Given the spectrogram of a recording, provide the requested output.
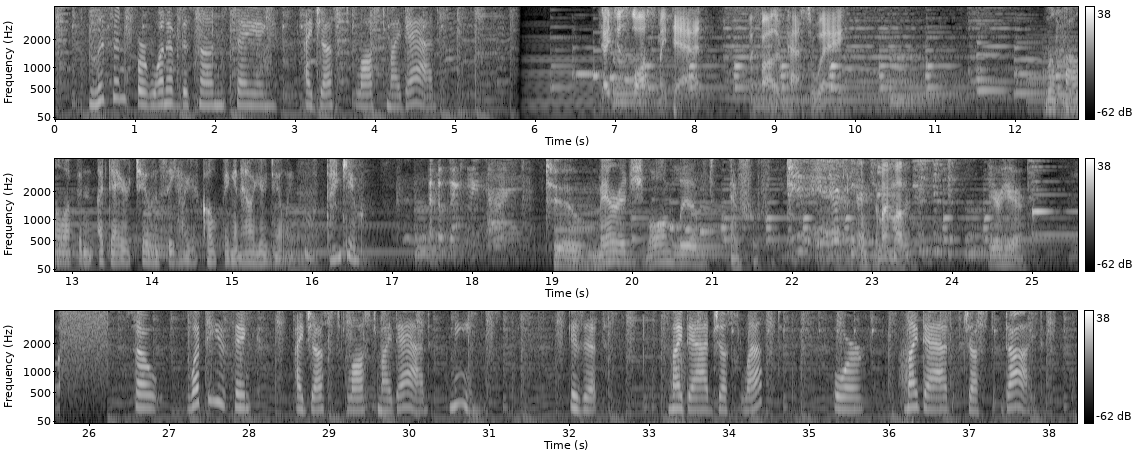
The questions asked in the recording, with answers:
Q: So, what do you think I just lost my dad means?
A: I just lost my dad means my dad just died.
